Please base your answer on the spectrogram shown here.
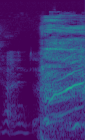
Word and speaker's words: Tyne: It's Tyne. Tyne? Oh. Did you just say because she's small?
